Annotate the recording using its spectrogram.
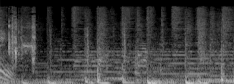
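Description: Camera-shutter sound effect at the start, over upbeat background music with a steady beat.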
